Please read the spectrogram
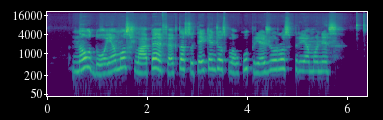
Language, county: Lithuanian, Tauragė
